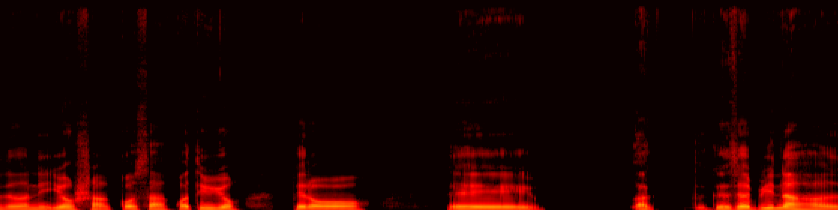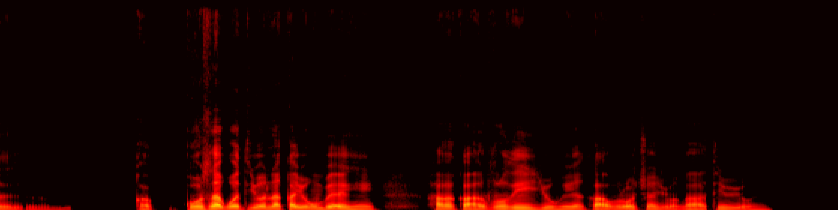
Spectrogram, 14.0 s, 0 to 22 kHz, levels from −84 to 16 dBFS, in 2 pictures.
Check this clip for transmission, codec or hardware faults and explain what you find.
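Nothing stood out on a careful listen, so there's no fault to report in this speech recording.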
